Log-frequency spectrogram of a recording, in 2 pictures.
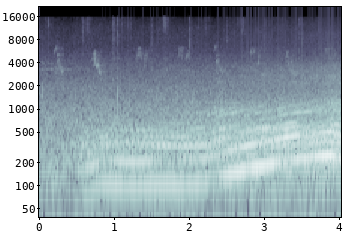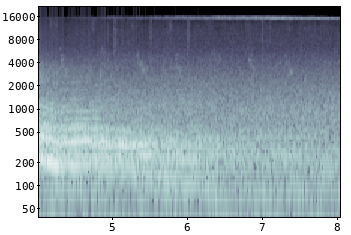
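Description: A motor vehicle passing on the street: its engine note climbs in pitch as it accelerates, is loudest about four seconds in, then drops in pitch and fades as it goes by.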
